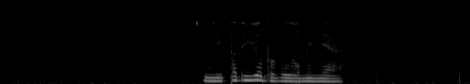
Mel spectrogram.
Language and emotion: Russian, angry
